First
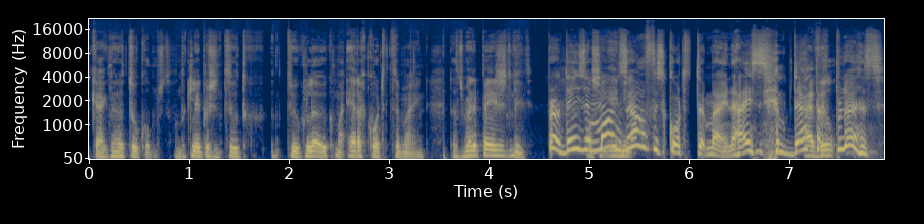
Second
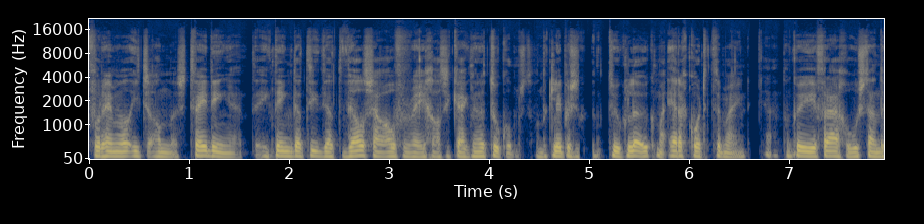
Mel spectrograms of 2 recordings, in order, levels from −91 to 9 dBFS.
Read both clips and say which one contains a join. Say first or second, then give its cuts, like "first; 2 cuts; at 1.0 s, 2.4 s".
second; 2 cuts; at 4.9 s, 6.6 s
